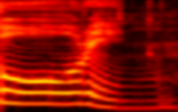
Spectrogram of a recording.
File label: "BORING", Scouser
